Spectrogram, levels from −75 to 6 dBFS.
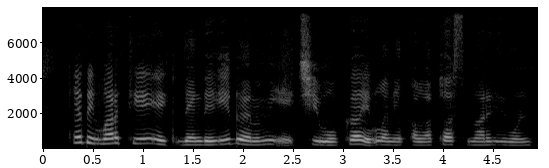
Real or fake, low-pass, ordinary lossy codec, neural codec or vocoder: fake; none; none; codec, 16 kHz, 0.5 kbps, FunCodec, trained on Chinese and English, 25 frames a second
